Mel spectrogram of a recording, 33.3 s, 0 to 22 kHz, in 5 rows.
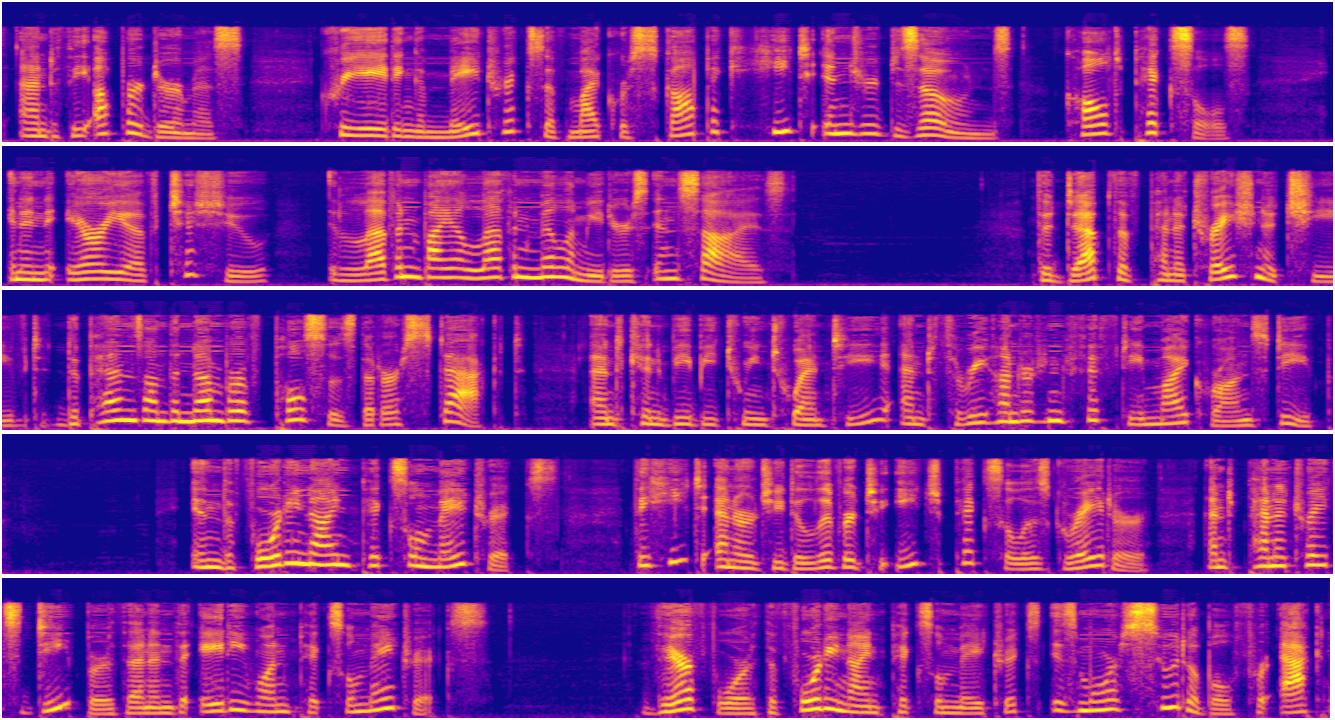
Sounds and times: Speech: 0:00.0 - 0:10.6, 0:11.8 - 0:20.0, 0:20.9 - 0:29.1, 0:29.8 - 0:33.2.

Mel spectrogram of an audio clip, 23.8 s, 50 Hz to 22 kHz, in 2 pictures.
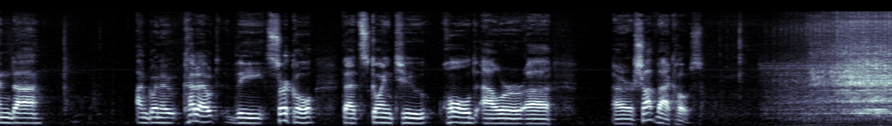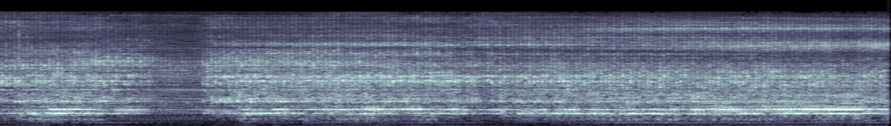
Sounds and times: Speech: 0:00.0 - 0:00.6, 0:01.9 - 0:07.4, 0:08.2 - 0:09.5
Drill: 0:10.2 - 0:23.7.

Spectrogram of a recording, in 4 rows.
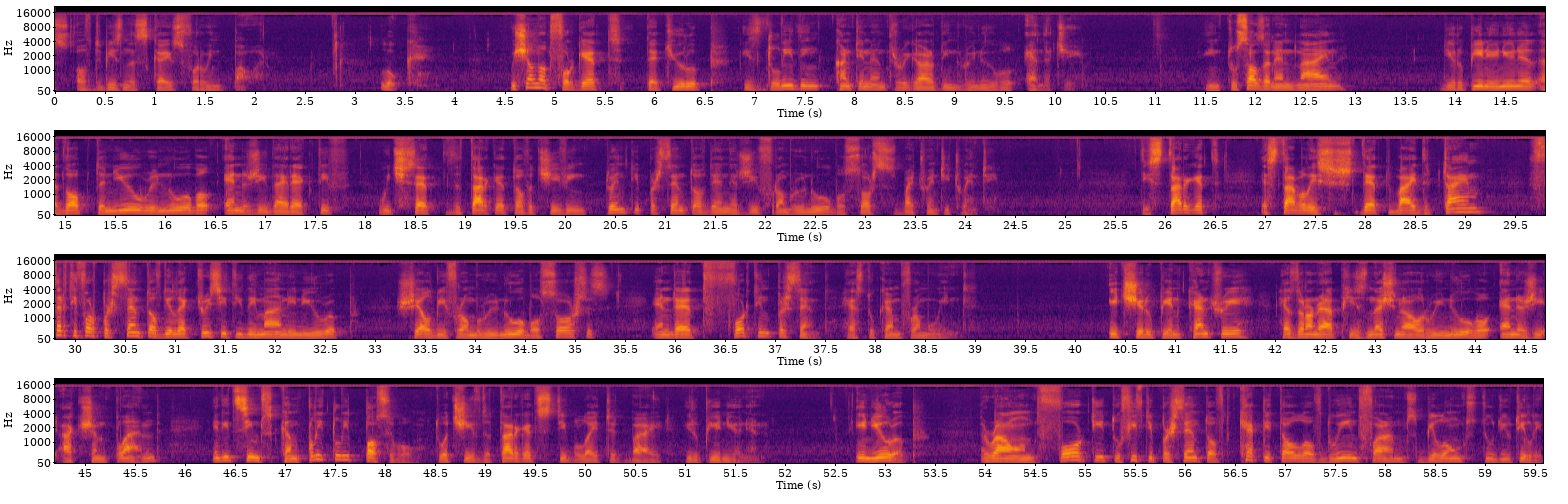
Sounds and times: Speech: 0:00.0 - 0:02.2, 0:03.2 - 0:03.8, 0:04.6 - 0:10.4, 0:11.5 - 0:13.0, 0:13.8 - 0:24.4, 0:25.8 - 0:39.1, 0:40.3 - 0:51.9, 0:52.7 - 0:59.5.

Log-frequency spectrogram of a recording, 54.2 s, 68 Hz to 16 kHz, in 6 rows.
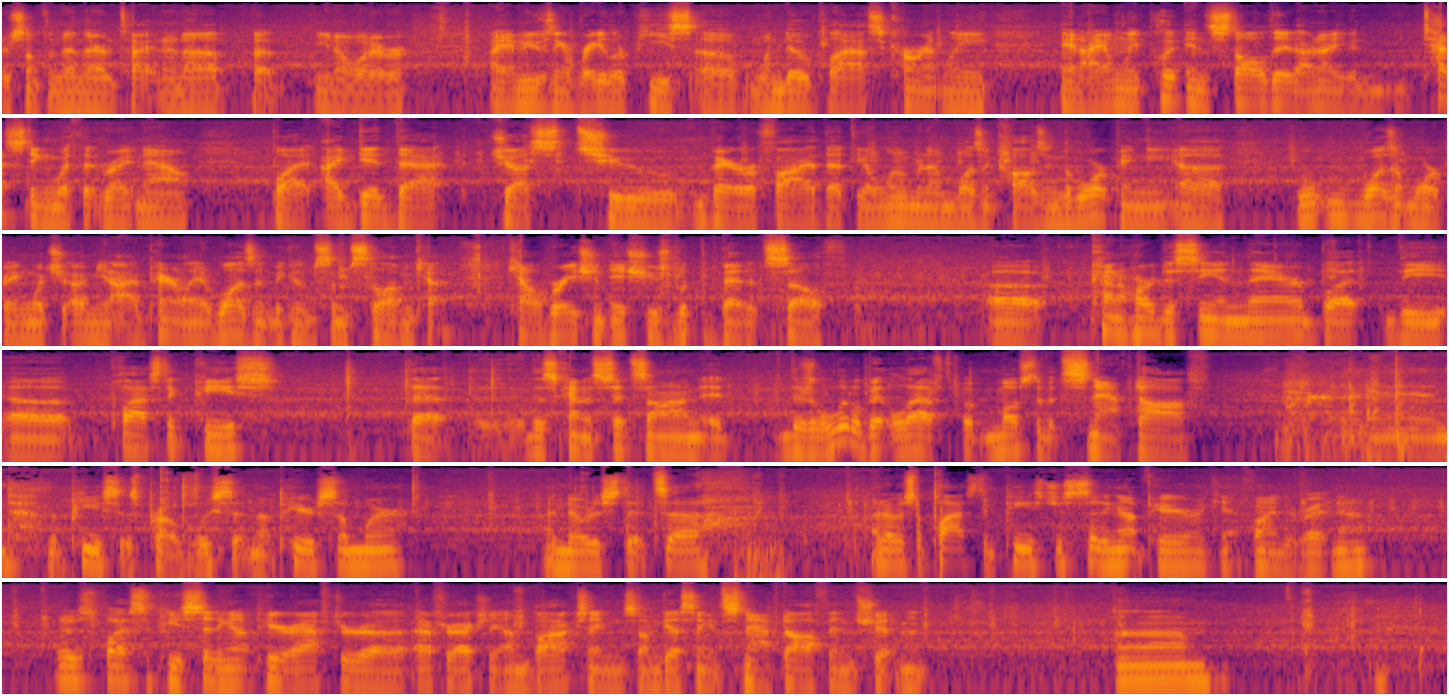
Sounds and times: Speech: 0:00.0 - 0:23.4, 0:24.2 - 0:28.9, 0:29.6 - 0:34.7, 0:35.4 - 0:38.8, 0:39.5 - 0:40.6, 0:41.6 - 0:44.8, 0:45.5 - 0:51.0, 0:52.1 - 0:52.9.

